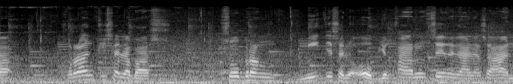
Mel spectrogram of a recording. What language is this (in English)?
Filipino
